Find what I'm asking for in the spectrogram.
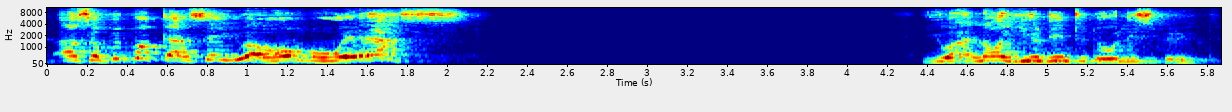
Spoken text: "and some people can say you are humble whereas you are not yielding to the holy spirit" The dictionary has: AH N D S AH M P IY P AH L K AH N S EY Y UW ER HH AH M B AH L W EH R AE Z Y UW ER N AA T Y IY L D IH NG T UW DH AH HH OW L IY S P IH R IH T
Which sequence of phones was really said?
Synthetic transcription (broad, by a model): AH N S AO P IY P AH L K AH N S EY Y UW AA HH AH M B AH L W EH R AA S Y UW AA N AA T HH IY L D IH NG T UW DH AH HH OW L IY S P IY R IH T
